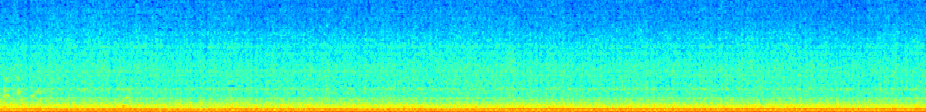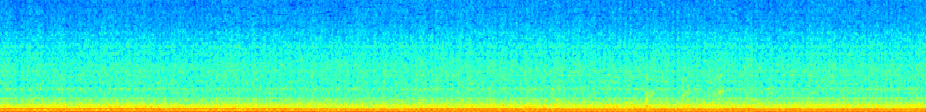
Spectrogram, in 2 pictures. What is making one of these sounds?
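A single-engine propeller plane drones steadily in cruise flight, heard from inside the cabin.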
